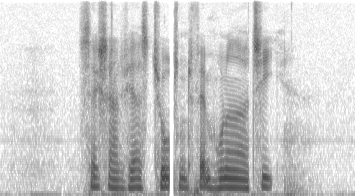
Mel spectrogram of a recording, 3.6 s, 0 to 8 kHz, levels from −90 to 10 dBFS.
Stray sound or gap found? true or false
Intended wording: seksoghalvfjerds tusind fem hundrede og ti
true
